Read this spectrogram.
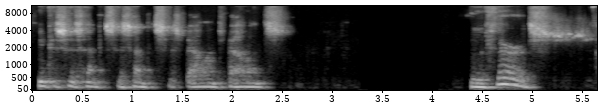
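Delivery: low, soft absent-minded murmur; talking to self. Real, not acted. Teacher hunting through the slides for an image, murmuring to self. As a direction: think aloud quietly while searching.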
